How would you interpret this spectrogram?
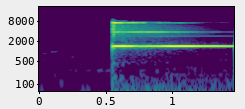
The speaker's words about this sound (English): I pressed the call button. I pressed the call button. I heard the ringtone. I heard the ringtone.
